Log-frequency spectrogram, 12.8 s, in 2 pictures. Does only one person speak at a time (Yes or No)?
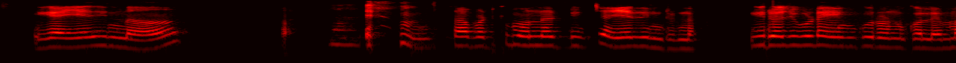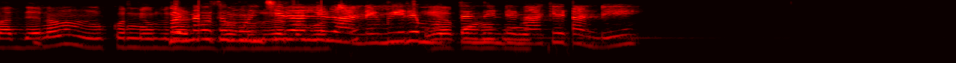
No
